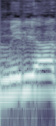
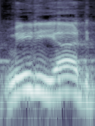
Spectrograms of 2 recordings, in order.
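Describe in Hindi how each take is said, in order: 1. Stress किसी बाद वाले अक्षर पर पड़ता है। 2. स्ट्रेस पहले अक्षर पर पड़ता है। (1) "ज्यादातर आदमी मीरियाड मीरियाड बोलता है" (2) "एम पे आपको जोर देना होगा"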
